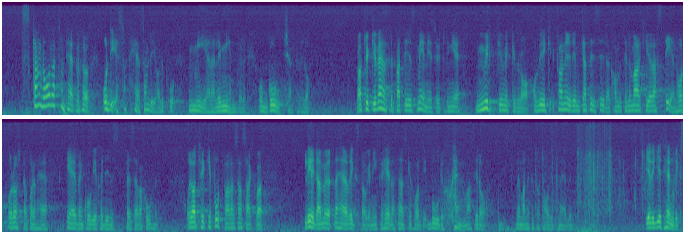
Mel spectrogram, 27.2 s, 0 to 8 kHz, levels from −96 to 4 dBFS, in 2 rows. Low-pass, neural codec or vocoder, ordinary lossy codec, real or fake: 7.2 kHz; codec, 16 kHz in and 24 kHz out, 1 kbps, XY-Tokenizer; none; fake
